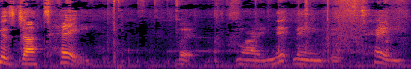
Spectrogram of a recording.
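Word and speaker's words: Jotta: a little girl go figure my name is jate it's spelled j-o-t-t-a and when i was a little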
